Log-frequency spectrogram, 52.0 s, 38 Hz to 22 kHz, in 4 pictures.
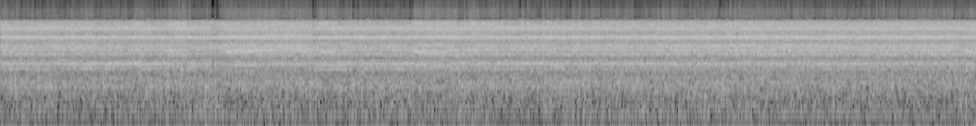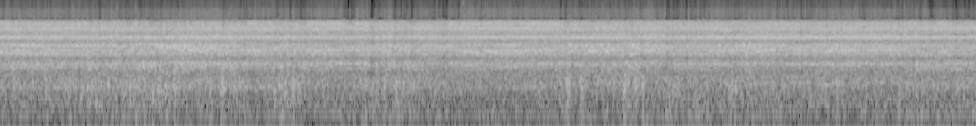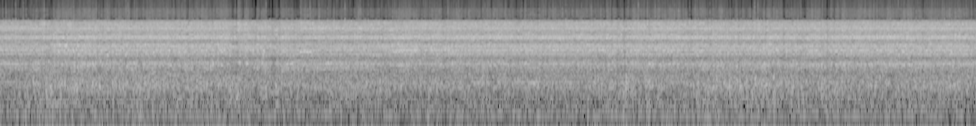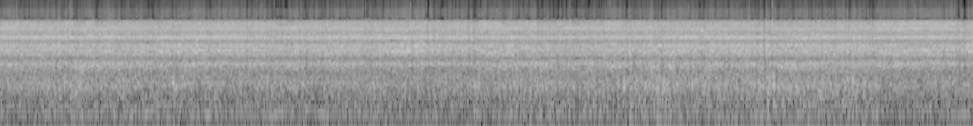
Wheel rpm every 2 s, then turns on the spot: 230, 230, 230, 230, 230, 230, 220, 220, 230, 230, 220, 230, 230, 230, 240, 230, 230, 230, 230, 230, 230, 230, 230, 230, 230, 230.
none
